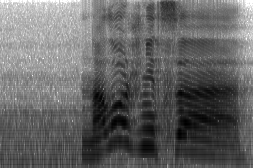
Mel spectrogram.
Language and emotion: Russian, positive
